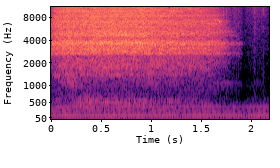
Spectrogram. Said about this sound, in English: 3 deep breaths in, birthday candle blow out.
